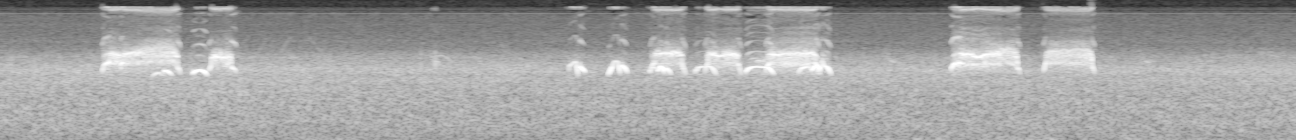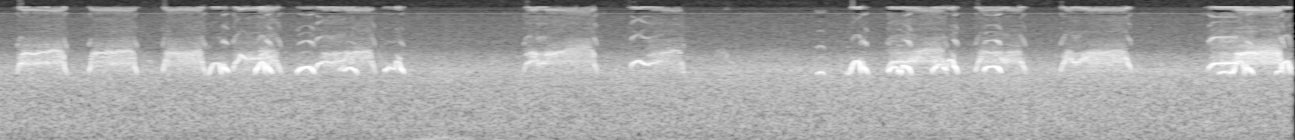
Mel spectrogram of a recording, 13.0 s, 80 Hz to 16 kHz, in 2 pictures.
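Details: Ospreys in a tug-of-war over a fish at the Hellgate nest, 4 August 2018: bursts of sharp, high, whistled chirps in short rapid series, separated by brief pauses, over steady background hiss.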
